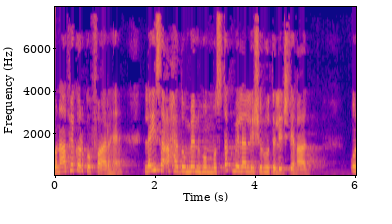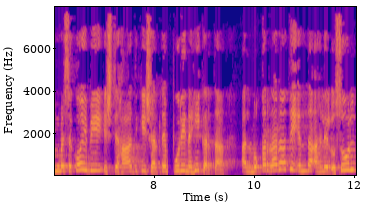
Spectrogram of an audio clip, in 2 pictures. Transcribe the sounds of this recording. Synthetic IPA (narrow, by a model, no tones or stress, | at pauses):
ʊnaːfɪqɔːɾkʊfːaːɾɦɛ̃ːlɐɪsaʔɐħad̪ʊmːɪnɦʊmːʊst̪ɐqmɪlɐnlɪʃʊɾuːt̪ɐlɪd͡ʒt̪ɪɦaːd̪̚ | ʊnmẽsekoːibʱiɪd͡ʒt̪ɪɦaːd̪kiʃɐɾt̪ẽpuːɾinɐɦĩkɐɾt̪aːɐlmʊqɐrːɐɾat̪iʔɪ̃nd̪aʔɐɦlɐlʊsuːl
